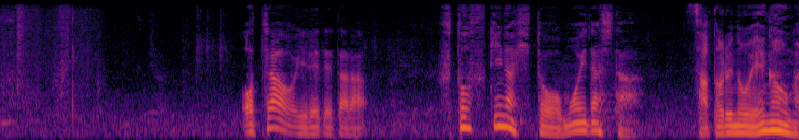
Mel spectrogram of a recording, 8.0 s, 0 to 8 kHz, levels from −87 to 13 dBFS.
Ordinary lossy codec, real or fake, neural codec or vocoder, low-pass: none; real; none; 7.2 kHz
